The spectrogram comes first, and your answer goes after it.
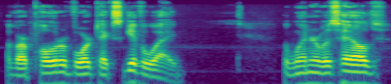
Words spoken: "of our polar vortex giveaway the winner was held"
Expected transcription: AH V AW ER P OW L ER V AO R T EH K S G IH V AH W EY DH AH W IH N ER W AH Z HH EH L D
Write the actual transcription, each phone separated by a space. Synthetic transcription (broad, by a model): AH V AW ER P OW L ER V AO R T EH K S G IH V AH W EY DH AH W IH N ER W AH Z HH EH L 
